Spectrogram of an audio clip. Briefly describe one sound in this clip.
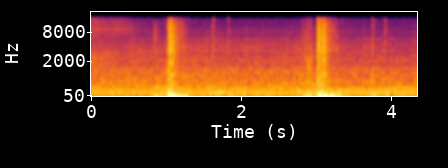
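An axe chops into a tree trunk with heavy thuds.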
